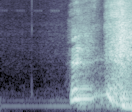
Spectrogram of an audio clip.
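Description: A single loud sneeze bursts out of near silence, a short voiced intake snapping into a sharp, hissing 'choo' that ends abruptly.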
